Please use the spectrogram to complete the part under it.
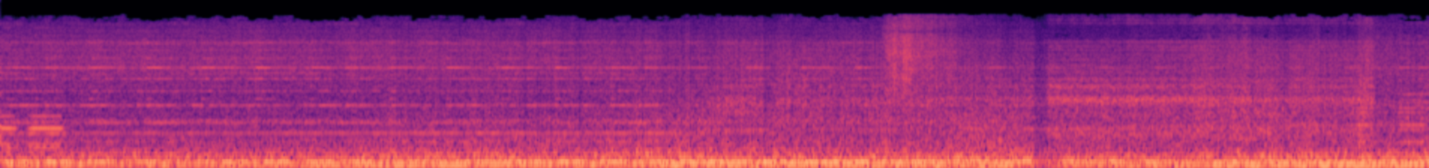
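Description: Diesel locomotive engines rumble low and steadily.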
